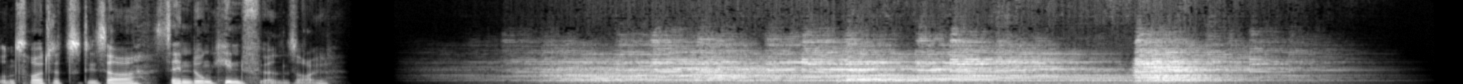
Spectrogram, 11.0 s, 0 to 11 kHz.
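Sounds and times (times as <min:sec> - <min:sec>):
speech: 0:00.0 - 0:02.6
church bells of the Church of the Holy Sepulchre pealing: 0:03.4 - 0:10.4.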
